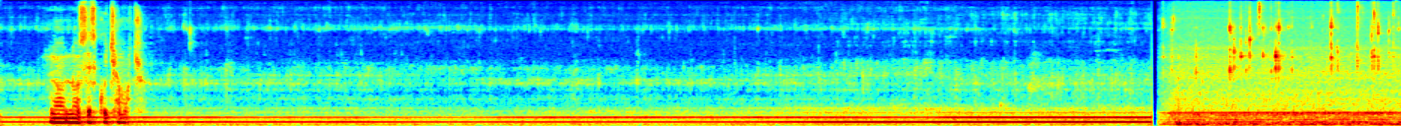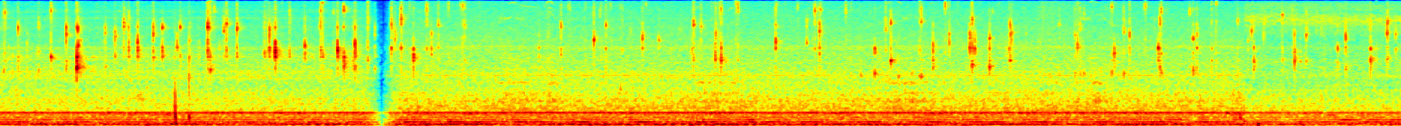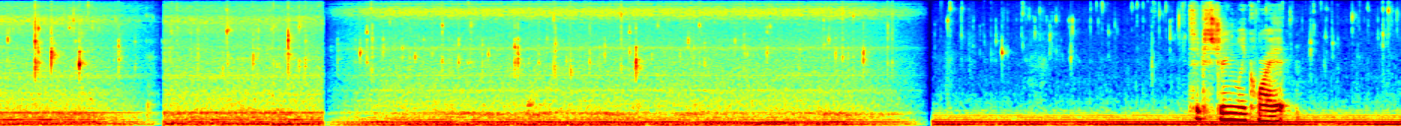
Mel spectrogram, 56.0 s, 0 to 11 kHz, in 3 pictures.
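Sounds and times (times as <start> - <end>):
fountain pump humming: 15.4 - 49.6, 53.2 - 54.6
fountain water trickling: 15.5 - 56.0.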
